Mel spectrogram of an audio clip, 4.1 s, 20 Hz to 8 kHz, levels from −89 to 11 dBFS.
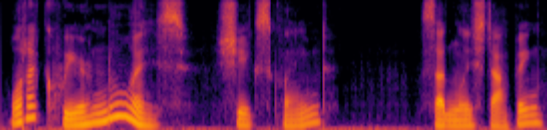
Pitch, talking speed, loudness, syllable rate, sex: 130 Hz, 115 wpm, -18 LUFS, 4.4 syllables/s, male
